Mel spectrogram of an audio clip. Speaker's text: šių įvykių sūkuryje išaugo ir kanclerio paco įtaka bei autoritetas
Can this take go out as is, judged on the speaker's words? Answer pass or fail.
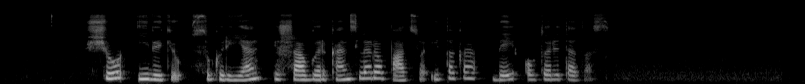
pass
